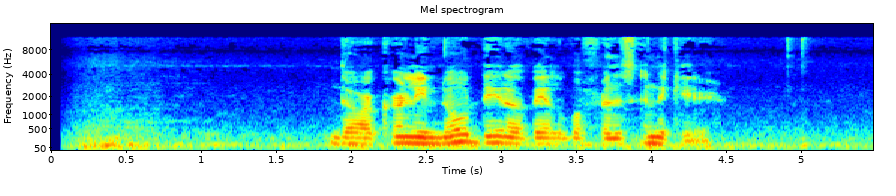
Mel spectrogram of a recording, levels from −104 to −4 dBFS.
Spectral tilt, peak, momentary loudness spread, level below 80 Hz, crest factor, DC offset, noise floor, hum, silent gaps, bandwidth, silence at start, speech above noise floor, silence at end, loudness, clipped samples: -6 dB/octave; -8 dBFS; 25 LU; -48 dBFS; 20 dB; under 0.1%; -49 dBFS; none; none; 11.5 kHz; 0.15 s; 23 dB; 0.1 s; -27 LUFS; under 0.1%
